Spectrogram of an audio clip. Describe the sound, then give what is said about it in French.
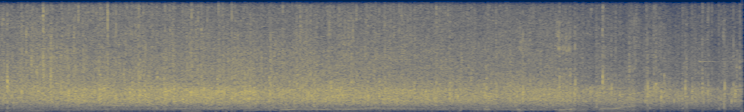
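A church audience applauds and cheers during a French-language service: loud, sustained clapping that stays dense and even for over seven seconds, with voices mixed in underneath. “On acclame très très fort le Seigneur.”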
